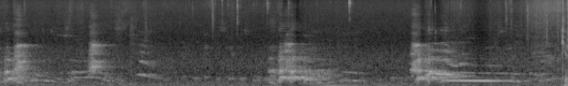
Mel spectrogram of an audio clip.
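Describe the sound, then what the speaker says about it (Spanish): Dogs barking in scattered bursts at a middle distance, with a drawn-out howl near the end, over a low steady background hum. "están ladrando los perros"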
